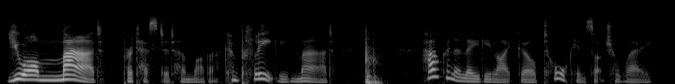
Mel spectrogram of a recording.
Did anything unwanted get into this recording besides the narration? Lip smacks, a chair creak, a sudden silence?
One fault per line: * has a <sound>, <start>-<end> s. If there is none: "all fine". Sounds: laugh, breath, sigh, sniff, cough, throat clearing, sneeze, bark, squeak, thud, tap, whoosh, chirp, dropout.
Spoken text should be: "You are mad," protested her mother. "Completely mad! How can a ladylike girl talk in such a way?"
* has a thud, 3.6-3.9 s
